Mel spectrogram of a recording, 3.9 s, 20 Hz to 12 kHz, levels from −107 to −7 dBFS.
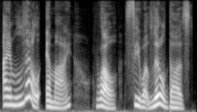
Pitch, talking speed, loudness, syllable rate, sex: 190 Hz, 150 wpm, -18 LUFS, 4.0 syllables/s, female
